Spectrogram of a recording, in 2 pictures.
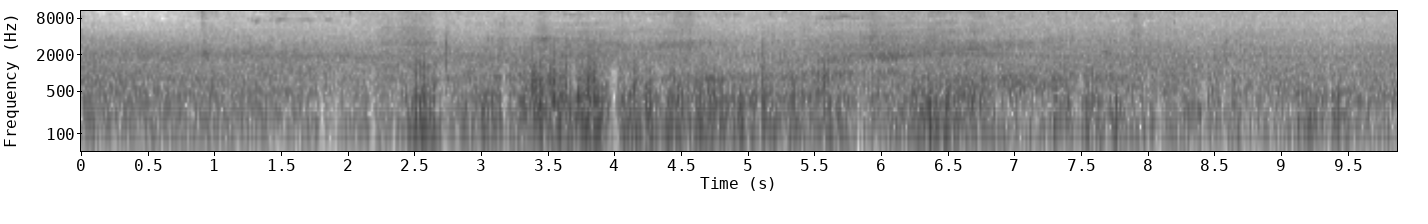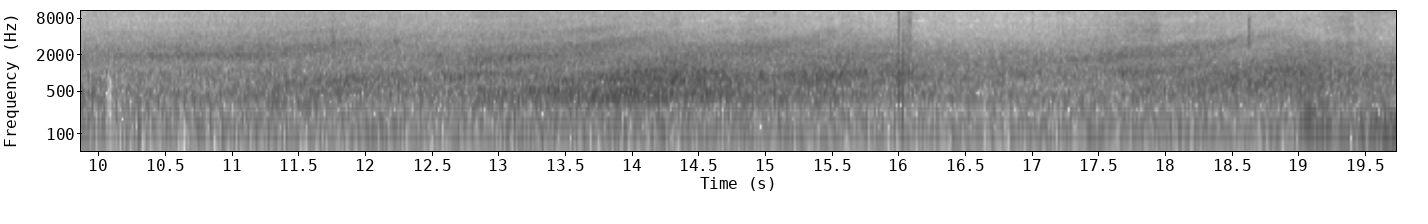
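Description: Wind rustles the leaves of the trees outdoors.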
